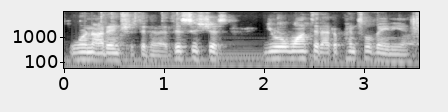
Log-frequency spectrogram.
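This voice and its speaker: A man's voice: medium pitch, quick pace, warm tone. A man speaking as a judge in a courtroom, informal, blunt and plain-spoken. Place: indoor courtroom. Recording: courtroom audio with music added.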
